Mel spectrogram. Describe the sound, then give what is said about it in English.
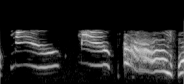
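A voice imitates a cat's mewling with three drawn-out, falling meows in quick succession, loud, the last one rougher and more strained. “Let's just have three little kitties. Three little mewling.”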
